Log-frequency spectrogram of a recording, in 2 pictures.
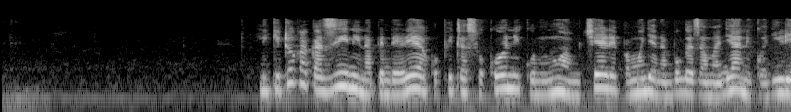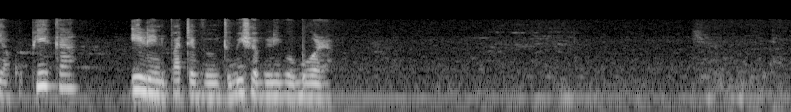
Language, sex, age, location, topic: Swahili, female, 18-24, Dar es Salaam, finance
